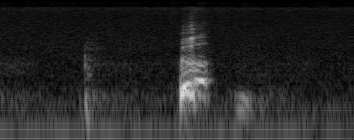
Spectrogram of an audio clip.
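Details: Hiccups after eating crumpets, before being given medicine for them: a short catch, then one sharp voiced hiccup with a faint after-sound in a quiet room; hiccup.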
